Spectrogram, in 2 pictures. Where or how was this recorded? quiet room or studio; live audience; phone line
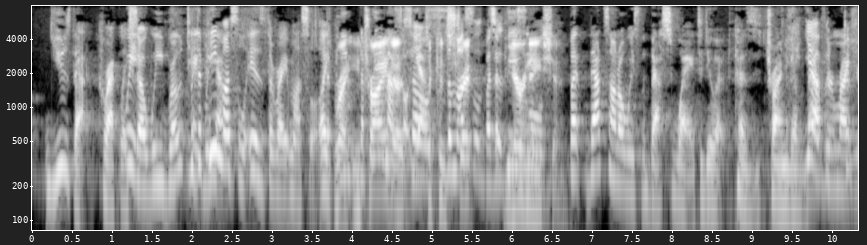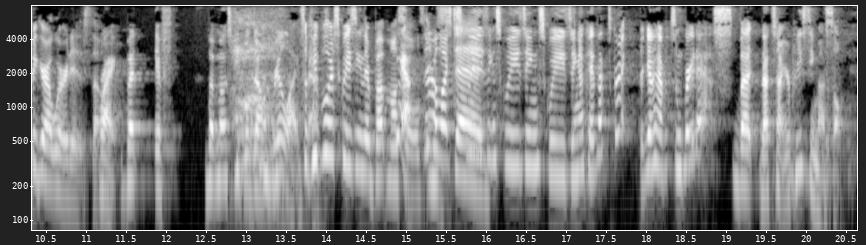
live audience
